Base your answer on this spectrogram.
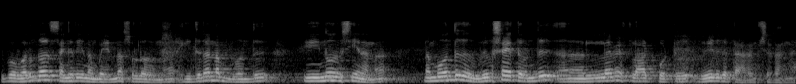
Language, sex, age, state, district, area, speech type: Tamil, male, 45-60, Tamil Nadu, Salem, rural, spontaneous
